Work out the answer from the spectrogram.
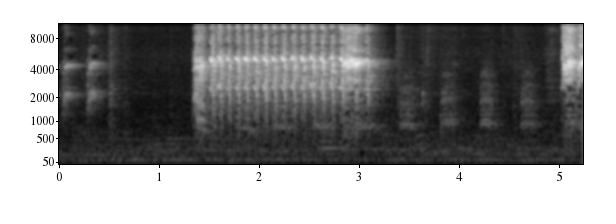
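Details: Greater green leafbird singing energetically in long phrases, a sustained loud rattling trill of rapid pulsed high notes lasting nearly two seconds, between softer scattered chips and short whistles, another trill starting at the end.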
